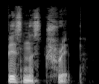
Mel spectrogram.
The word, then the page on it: business trip: British English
